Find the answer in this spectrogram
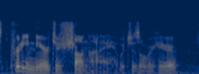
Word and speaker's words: Shanghai: passports things like that so note I say Shanghai just because that's what I'm used to now that's the actual pronunciation so I do speak a good bit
